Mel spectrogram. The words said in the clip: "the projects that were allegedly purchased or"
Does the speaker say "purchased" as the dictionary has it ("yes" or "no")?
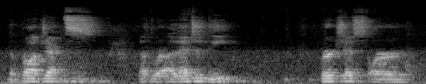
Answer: yes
